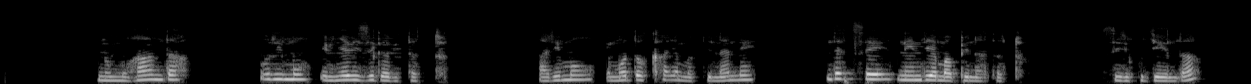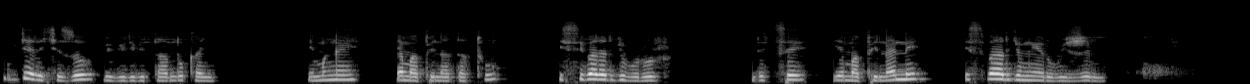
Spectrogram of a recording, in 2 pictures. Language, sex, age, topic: Kinyarwanda, female, 25-35, government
